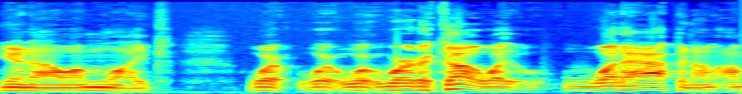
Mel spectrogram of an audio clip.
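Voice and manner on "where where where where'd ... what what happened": frantic, stumbling, panicked stammering. Retelling realizing the phone is missing: retelling own panic. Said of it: "I go into panic mode".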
